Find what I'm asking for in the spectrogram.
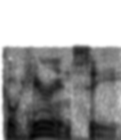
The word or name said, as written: coherency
